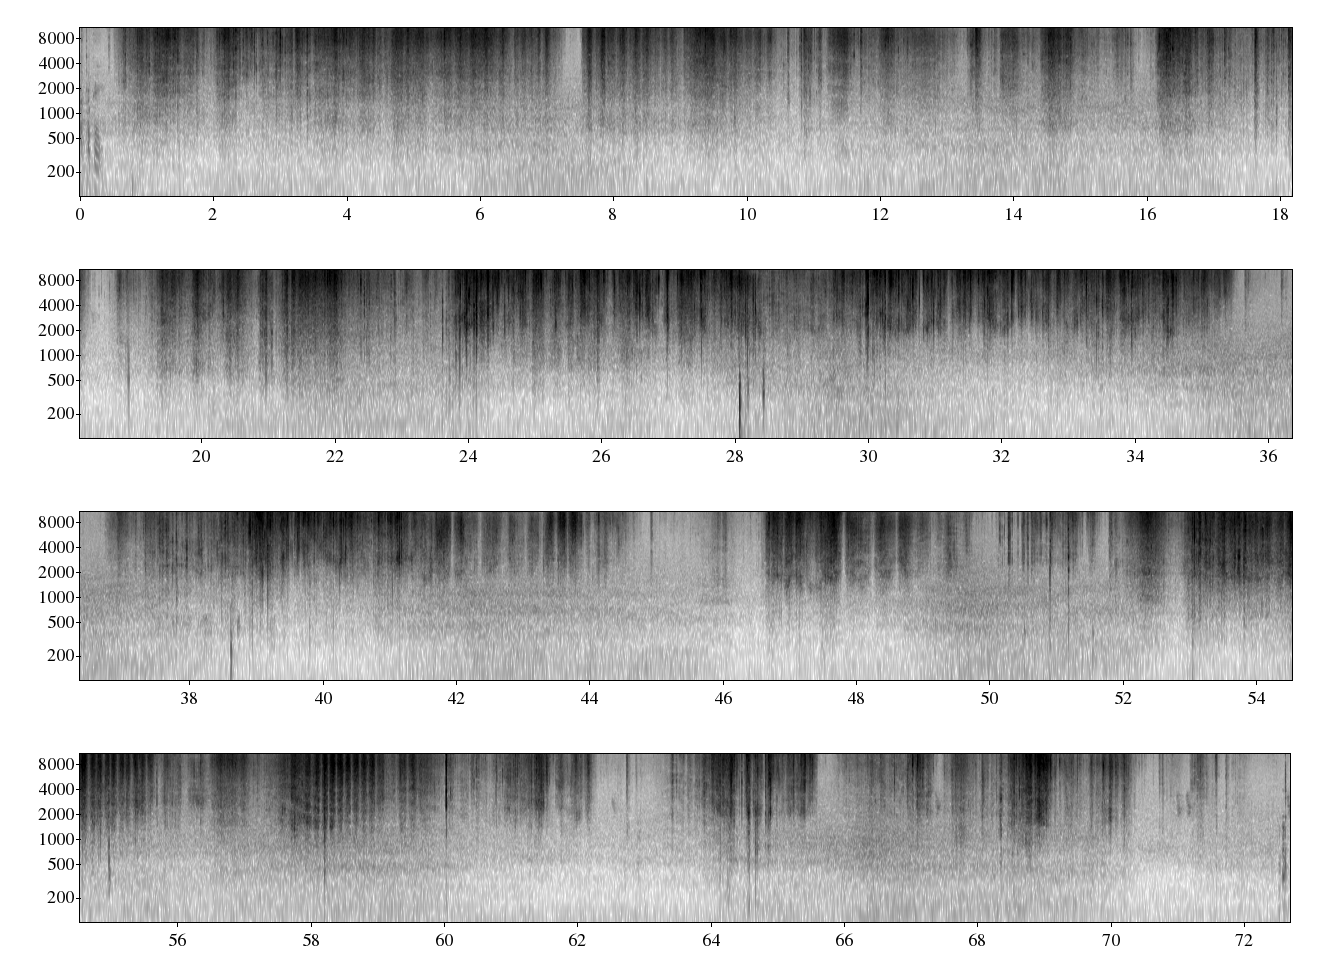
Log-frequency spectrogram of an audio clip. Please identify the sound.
Hacsa Beach Coloane Macau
